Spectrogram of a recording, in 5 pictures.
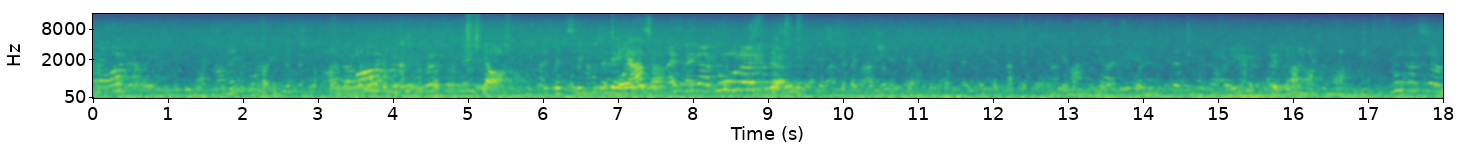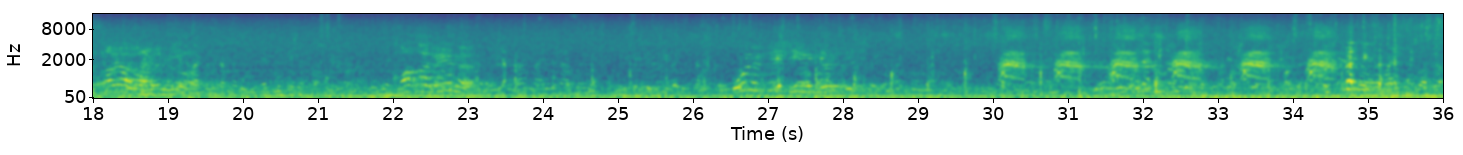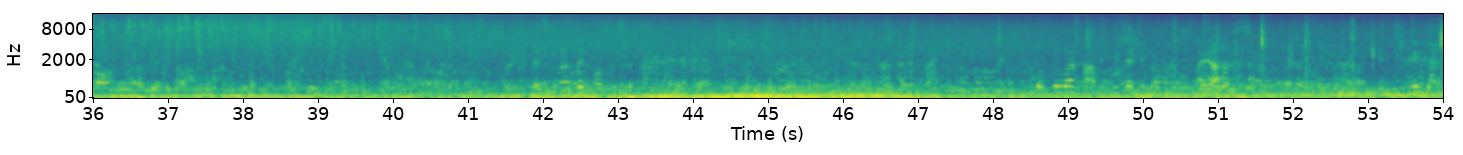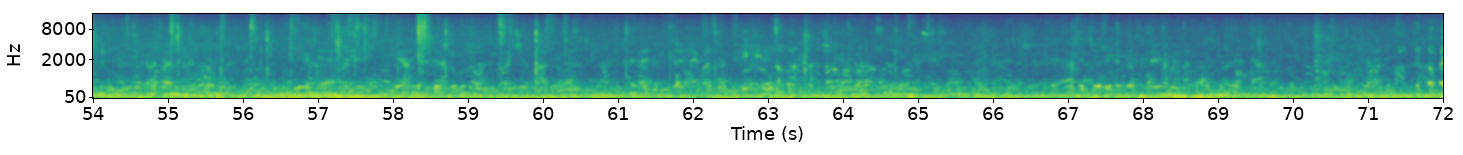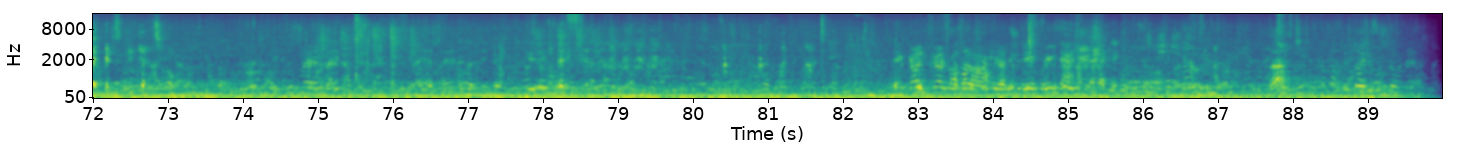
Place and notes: square near liepschitzalle, gropiusstadt, ambience
Berlin, Germany, 6 August 2011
